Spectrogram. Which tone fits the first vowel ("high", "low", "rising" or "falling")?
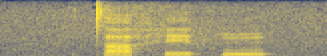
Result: low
